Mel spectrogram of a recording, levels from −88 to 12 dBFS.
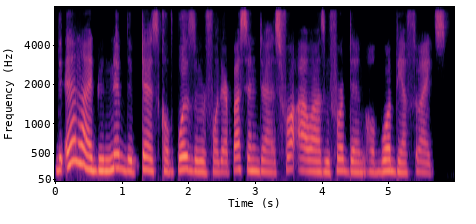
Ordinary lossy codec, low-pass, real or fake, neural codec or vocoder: none; 7.2 kHz; fake; codec, 16 kHz, 0.5 kbps, X-Codec, HuBERT features, trained on balanced general audio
